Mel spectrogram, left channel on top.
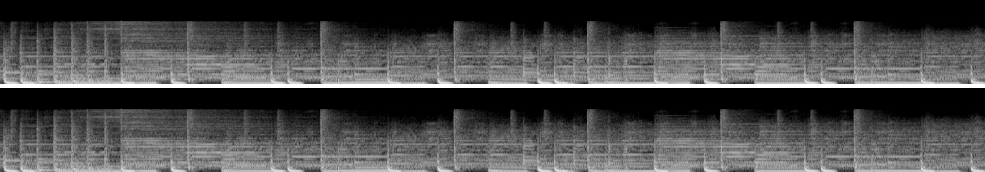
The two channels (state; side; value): identical; both; correlation 1.00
